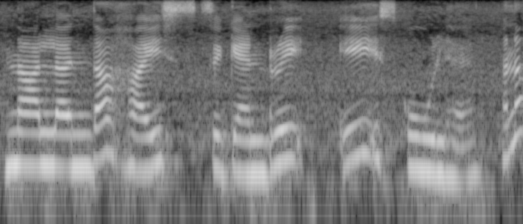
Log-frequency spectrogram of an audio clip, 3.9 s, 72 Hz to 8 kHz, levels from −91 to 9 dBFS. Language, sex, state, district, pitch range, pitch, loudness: Hindi, male, Madhya Pradesh, Katni, 220-260 Hz, 240 Hz, -14 LUFS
